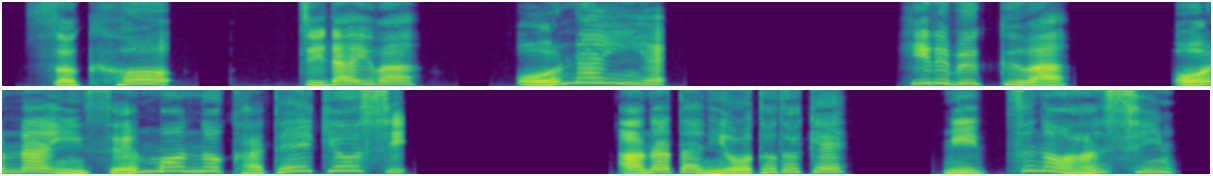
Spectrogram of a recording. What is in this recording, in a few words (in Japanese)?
ナレーション 冒頭部分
